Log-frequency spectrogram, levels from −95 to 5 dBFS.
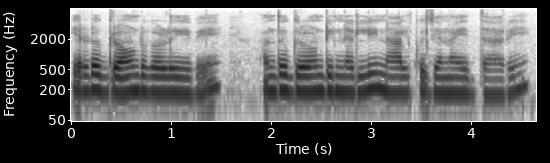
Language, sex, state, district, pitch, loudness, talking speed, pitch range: Kannada, female, Karnataka, Koppal, 185 Hz, -17 LUFS, 115 wpm, 175-195 Hz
